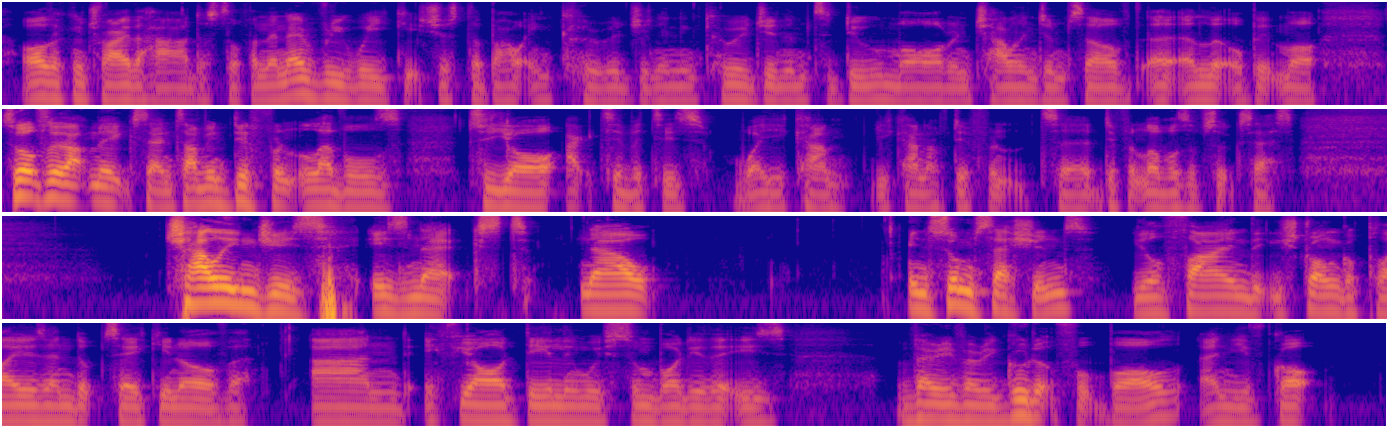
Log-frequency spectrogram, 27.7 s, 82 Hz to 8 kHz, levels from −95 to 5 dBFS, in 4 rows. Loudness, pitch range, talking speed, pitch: -30 LUFS, 95-120 Hz, 185 wpm, 100 Hz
